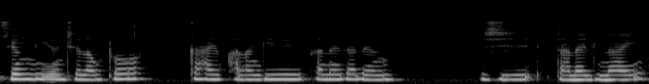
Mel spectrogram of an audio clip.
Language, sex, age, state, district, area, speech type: Bodo, female, 18-30, Assam, Kokrajhar, rural, spontaneous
